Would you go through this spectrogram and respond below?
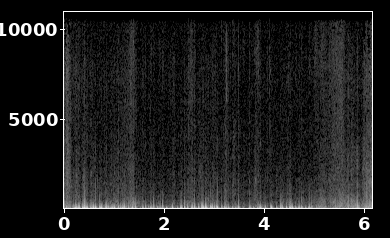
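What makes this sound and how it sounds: A small, fist-sized stuffed plush pineapple of striped green and orange felt-like fabric with a green leafy top, hollow and filled with stuffing, is held in both hands next to the microphone and rubbed and squeezed with the fingertips and long nails. The result is a rapid, uneven series of soft, muffled thumps and rustles, deep and dull with almost no bright content. The sounds grow quieter and sparser near the end.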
